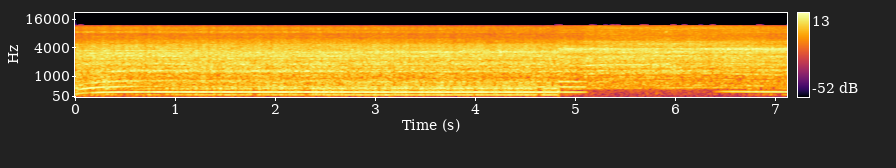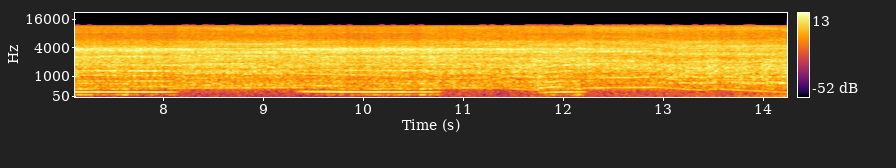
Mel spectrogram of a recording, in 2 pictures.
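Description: Ryobi hammer drill with a 3/16-inch masonry bit running continuously as it bores a hole into brick. Its motor pitch is steady for about five seconds, then shifts and wavers up and down as the bit works deeper into the brick.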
